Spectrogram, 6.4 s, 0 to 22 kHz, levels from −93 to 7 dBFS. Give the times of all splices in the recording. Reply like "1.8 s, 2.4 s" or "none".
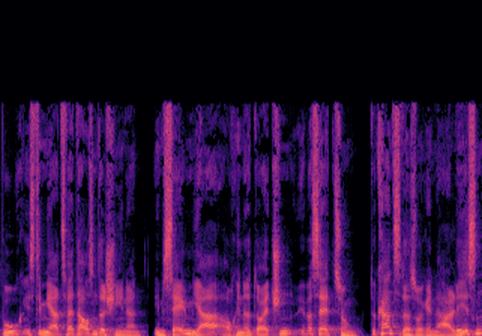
2.0 s, 5.3 s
